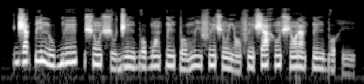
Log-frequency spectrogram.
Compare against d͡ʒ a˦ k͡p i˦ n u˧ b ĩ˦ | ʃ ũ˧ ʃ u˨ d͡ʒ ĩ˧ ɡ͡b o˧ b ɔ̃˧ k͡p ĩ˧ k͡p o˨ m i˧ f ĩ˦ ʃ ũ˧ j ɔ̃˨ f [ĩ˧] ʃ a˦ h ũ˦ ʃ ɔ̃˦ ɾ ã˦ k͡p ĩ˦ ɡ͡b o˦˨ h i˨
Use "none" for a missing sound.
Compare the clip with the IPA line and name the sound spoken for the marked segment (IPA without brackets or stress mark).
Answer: ĩ˧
